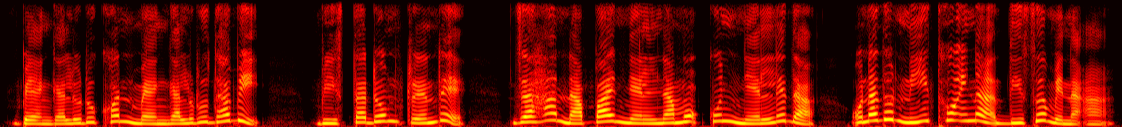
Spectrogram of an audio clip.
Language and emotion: Santali, happy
